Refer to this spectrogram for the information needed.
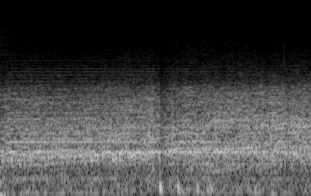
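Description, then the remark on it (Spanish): A dense, steady roar from a large stadium crowd cheering after Jordi Caicedo scores Católica's third goal, broad and continuous with scattered shouts and clapping mixed into the constant wash of noise. “aplaudan, eh, no dejen de aplaudir, rompanse la mano si es que quieren, eh, que se queden sin garganta los que gritan, eh, qué golazo hizo Jordi Caicedo.”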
